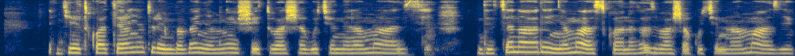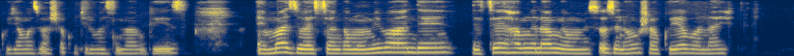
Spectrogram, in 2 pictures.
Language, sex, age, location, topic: Kinyarwanda, female, 25-35, Kigali, health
